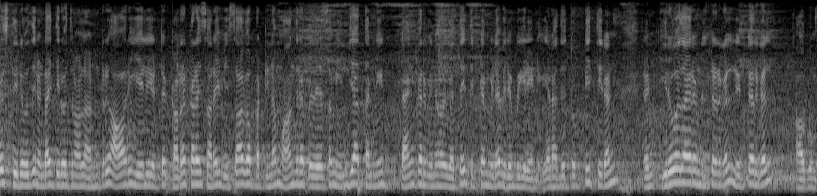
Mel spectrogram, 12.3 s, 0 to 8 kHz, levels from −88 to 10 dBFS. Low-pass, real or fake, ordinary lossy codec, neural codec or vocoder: none; fake; none; codec, 16 kHz, 8 kbps, FreqCodec, larger model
